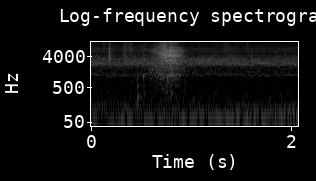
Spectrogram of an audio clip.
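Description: Quiet room with a steady low hum and the soft squish of shaving lather being worked over the face with the fingertips, with one brief soft hiss about two-thirds of a second in.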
